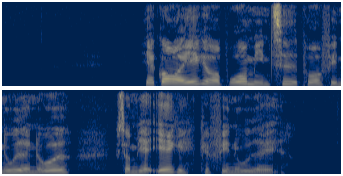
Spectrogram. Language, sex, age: Danish, female, 48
